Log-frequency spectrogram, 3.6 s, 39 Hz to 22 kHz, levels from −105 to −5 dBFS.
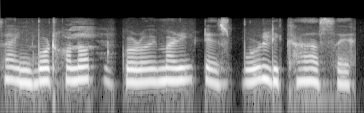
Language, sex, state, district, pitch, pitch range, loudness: Assamese, female, Assam, Sonitpur, 230 Hz, 220-245 Hz, -15 LUFS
